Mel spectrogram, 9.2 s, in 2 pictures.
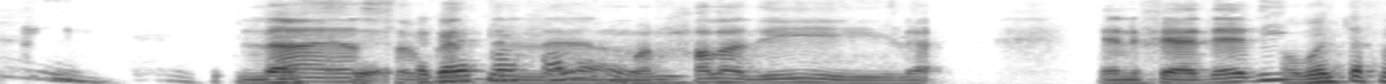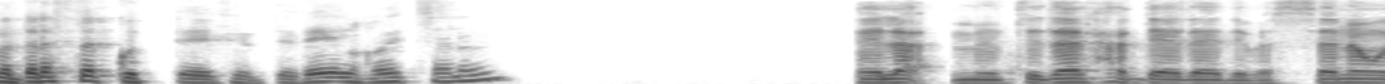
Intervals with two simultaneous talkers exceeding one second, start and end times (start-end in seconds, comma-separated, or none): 0.9-2.3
